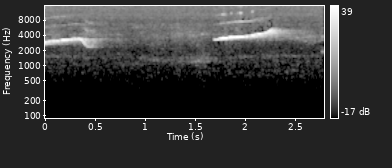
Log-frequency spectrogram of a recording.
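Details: Oriental magpie-robin, a very common resident, singing at Ubon Ratchathani, Thailand, on 17 July 2021; two clear whistled phrases, the first level then dropping, the second rising, separated by a pause of over a second.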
